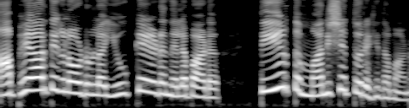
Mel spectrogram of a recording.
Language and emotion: Malayalam, angry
